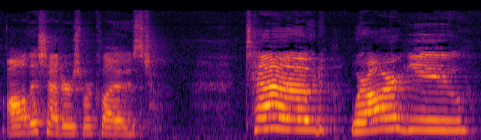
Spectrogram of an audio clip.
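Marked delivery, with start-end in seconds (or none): 2.4-4.7 loud, higher call, slow on the question. A narrator's reading. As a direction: search a dark room. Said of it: "called Frog".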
